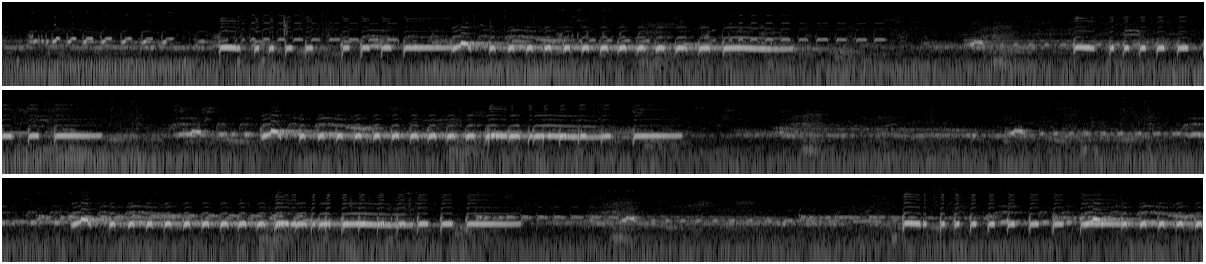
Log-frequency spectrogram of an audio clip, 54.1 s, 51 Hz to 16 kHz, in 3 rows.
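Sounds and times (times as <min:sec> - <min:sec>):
turtledove cooing: 0:00.0 - 0:19.8, 0:29.6 - 0:54.0.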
